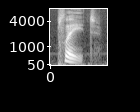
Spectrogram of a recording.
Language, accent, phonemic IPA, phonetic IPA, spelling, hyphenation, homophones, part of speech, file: English, US, /ˈpleɪ̯t/, [ˈpʰl̥eɪ̯t], plate, plate, plait, noun / verb, En-us-plate.ogg
- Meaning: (noun) 1. A slightly curved but almost flat dish from which food is served or eaten 2. Such dishes collectively 3. The contents of such a dish 4. A course at a meal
